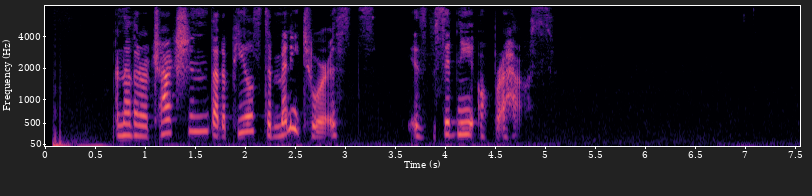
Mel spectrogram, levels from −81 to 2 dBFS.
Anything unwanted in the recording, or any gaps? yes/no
no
